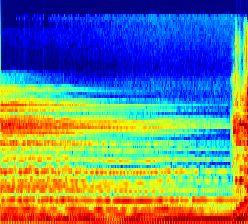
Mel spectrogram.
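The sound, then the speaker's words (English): An electric guitar with a coil split and simple master tone and volume controls rings out one sustained chord, wavering with vibrato and washed in heavy reverb, ending in a brief noisy scrape. “But it sounds a little like this. The trem is very good. And I got a lot of reverb going right now, but that's vibrato.”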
